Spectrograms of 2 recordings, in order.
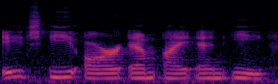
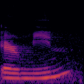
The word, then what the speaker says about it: Hermine: name is spelled h-e-r-m-i-n-e and so i think it was hermine is how it would be but i was thinking hermione would you know from harry potter and so that's what i was pronouncing with the with the e pronounced but since there is no accent it probably actually is air mean um but hermene is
